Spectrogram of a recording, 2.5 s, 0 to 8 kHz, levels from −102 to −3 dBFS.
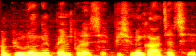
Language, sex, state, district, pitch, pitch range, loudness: Bengali, male, West Bengal, Dakshin Dinajpur, 150 Hz, 140-155 Hz, -15 LUFS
